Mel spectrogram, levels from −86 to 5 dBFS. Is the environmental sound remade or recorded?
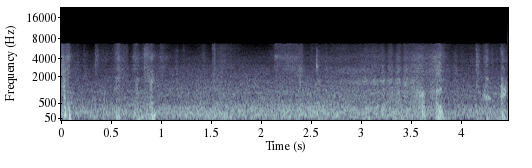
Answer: remade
